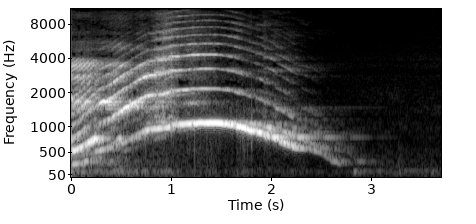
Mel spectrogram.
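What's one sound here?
A young man sings a long rising and falling note through a microphone and loudspeaker.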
